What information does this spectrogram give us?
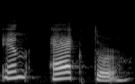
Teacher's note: A palavra actor tem um som bem aberto de e.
